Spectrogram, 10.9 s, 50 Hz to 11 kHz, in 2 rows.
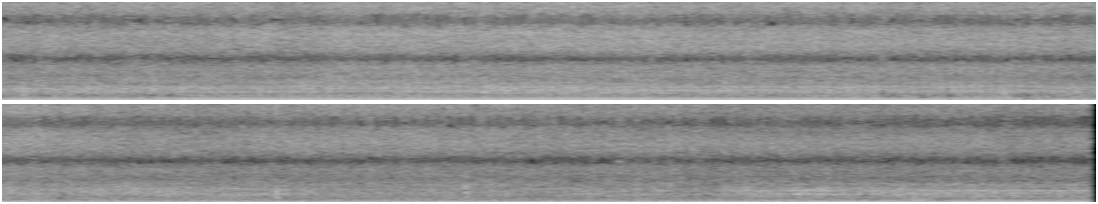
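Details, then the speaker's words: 1986 Monte Carlo SS V8 rumbling steadily at low revs while driving, with a bottom-end rod knock buried in the exhaust; driven about three days with the knock. "I hear the bottom end knocking in it."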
